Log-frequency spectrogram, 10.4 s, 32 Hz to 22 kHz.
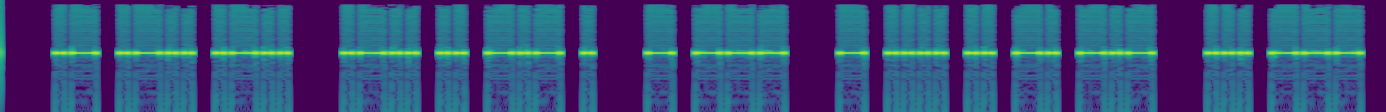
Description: Morse code, heard as a keyed tone, about 20 wpm, 1000 Hz. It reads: ALL LIKE TO THINK SO
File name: qotdfiles / 20wpm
